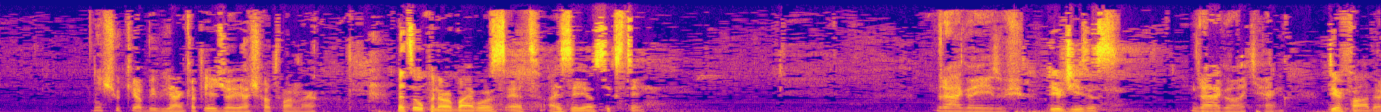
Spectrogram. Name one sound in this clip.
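A man speaks calmly through a microphone and loudspeakers.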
